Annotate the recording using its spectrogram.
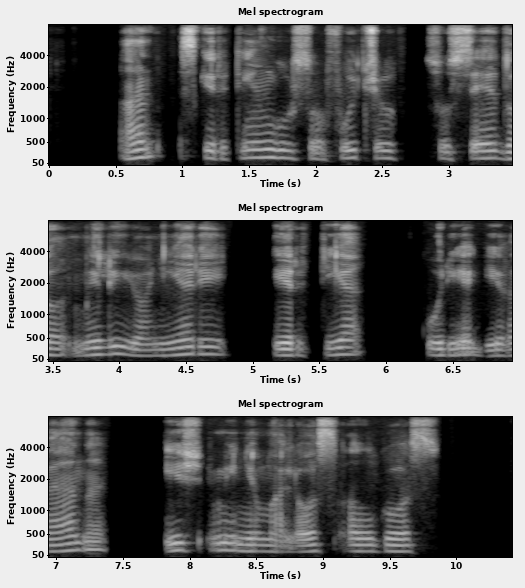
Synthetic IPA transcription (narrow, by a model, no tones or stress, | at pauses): ɐnsʲkʲɪɾʲt̪ʲɪŋɡuːso̰fʊt͡ʃʲuː | sʊsʲeːd̪oːmʲɪlʲɪjɔnʲiɛɾʲɛɪ | ɪɾt̪ʲiɛ | kʊɾʲiɛɡʲiːʋʲæːnɐ | ɪʃmʲɪnʲɪmɐ̰lʲoːsɐlˠɡoːs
